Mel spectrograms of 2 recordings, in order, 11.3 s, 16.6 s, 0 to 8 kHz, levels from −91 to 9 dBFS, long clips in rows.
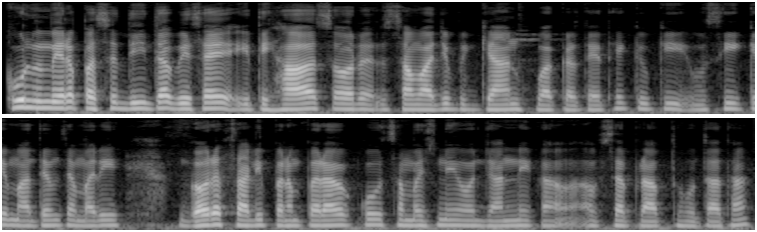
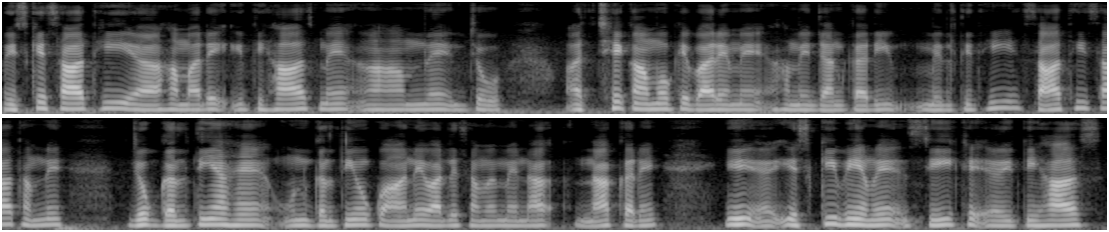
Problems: background sounds at intervals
